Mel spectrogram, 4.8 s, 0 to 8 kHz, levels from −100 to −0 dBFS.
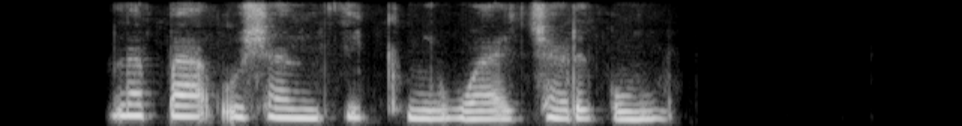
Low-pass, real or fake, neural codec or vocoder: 7.2 kHz; fake; codec, 16 kHz, 4.8 kbps, FACodec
